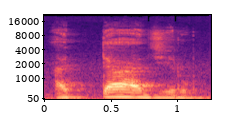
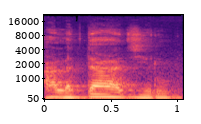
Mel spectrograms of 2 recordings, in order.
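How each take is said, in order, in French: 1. Le L n'est pas prononcé et le t est doublé. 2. Un son L clair vient avant le t. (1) "ça va se prononcer" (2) "Vous voyez, il y a une difficulté"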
